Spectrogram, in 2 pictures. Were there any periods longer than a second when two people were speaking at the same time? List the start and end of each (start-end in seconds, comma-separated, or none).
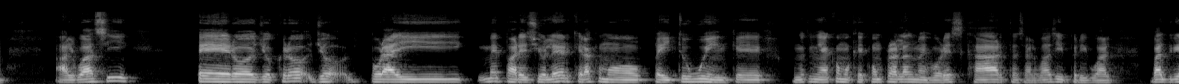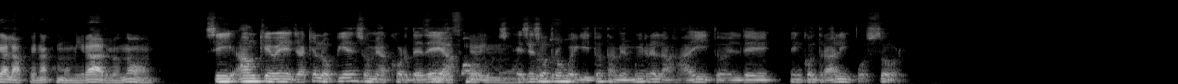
16.0-17.5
